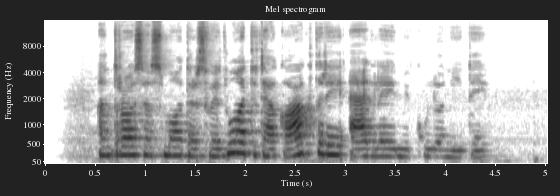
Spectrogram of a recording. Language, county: Lithuanian, Klaipėda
